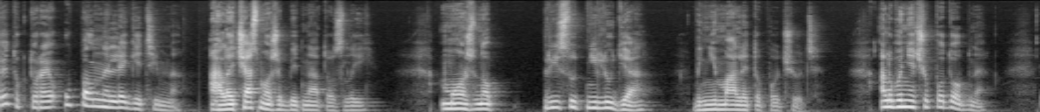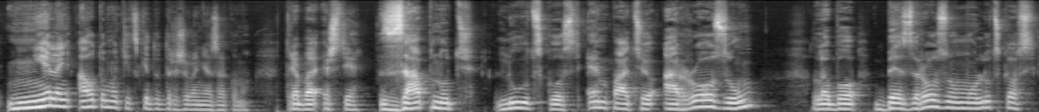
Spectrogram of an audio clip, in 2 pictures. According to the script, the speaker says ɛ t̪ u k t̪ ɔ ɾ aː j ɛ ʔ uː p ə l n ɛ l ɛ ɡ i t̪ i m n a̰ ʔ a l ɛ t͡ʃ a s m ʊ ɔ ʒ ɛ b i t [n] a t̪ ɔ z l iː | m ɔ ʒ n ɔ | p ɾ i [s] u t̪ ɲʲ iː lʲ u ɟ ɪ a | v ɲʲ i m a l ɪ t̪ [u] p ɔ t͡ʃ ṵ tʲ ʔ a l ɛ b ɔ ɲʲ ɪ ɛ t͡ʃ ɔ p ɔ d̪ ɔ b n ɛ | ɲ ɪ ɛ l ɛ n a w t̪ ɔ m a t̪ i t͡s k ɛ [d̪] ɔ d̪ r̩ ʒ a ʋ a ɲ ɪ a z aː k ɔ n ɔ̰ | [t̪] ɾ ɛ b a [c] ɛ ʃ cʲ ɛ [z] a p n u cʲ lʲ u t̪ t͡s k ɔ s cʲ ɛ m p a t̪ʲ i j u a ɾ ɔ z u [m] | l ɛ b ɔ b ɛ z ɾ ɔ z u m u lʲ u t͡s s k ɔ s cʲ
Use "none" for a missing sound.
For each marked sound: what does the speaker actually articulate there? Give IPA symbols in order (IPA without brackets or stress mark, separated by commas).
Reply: n, s, ɔ, d̪, t̪, ʔ, z, m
